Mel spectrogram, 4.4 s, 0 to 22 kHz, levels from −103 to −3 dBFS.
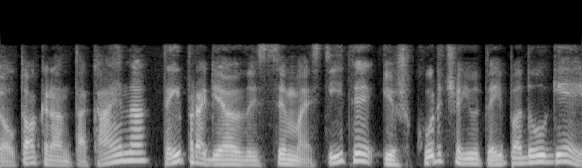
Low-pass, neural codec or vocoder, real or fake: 7.2 kHz; codec, 16 kHz, 1.1 kbps, Voila-Tokenizer; fake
